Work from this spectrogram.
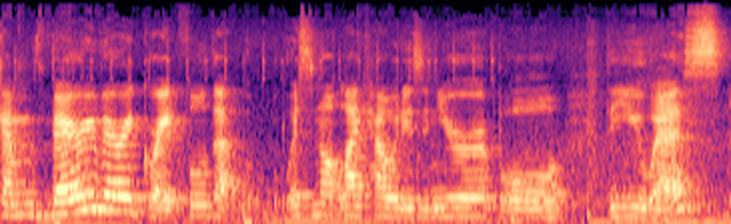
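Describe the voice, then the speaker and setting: A chatty woman in her thirties with a lowish voice, talking loosely and filling her sentences with asides. She is recorded in an echoey room with a faint hiss. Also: a bit bright. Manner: chatty, uses many fillers. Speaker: co-host. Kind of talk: casual chat.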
